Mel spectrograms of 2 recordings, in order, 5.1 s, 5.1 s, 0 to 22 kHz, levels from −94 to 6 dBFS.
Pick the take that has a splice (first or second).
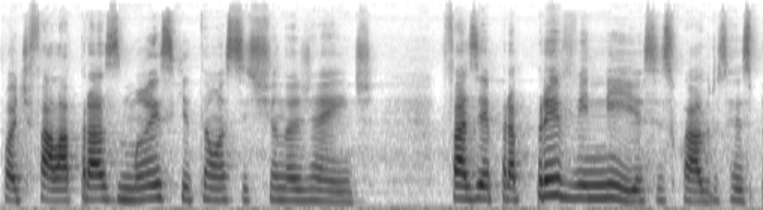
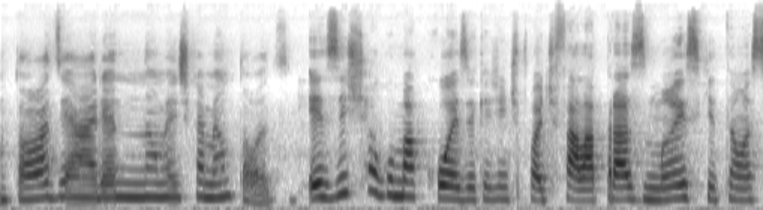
second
